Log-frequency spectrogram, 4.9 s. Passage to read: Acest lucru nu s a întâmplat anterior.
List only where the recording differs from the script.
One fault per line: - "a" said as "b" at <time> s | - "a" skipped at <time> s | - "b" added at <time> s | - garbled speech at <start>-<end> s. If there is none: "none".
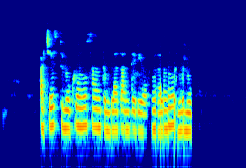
- garbled speech at 3.0-3.8 s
